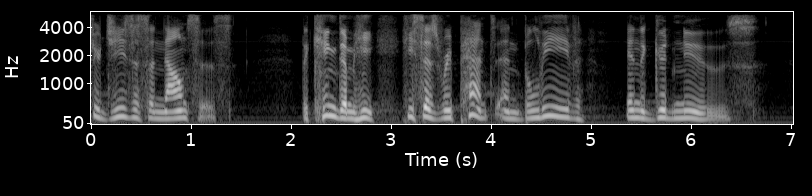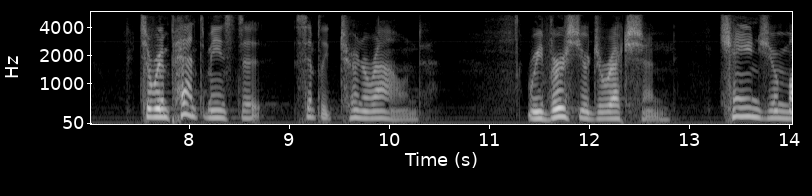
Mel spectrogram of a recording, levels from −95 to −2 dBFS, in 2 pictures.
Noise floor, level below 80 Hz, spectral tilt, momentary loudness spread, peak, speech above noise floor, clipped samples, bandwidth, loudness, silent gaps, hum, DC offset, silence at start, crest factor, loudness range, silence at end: -72 dBFS; -72 dBFS; -8.5 dB/octave; 19 LU; -12 dBFS; 39 dB; under 0.1%; 5.8 kHz; -33 LUFS; none; none; under 0.1%; 0 s; 22 dB; 4 LU; 0 s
